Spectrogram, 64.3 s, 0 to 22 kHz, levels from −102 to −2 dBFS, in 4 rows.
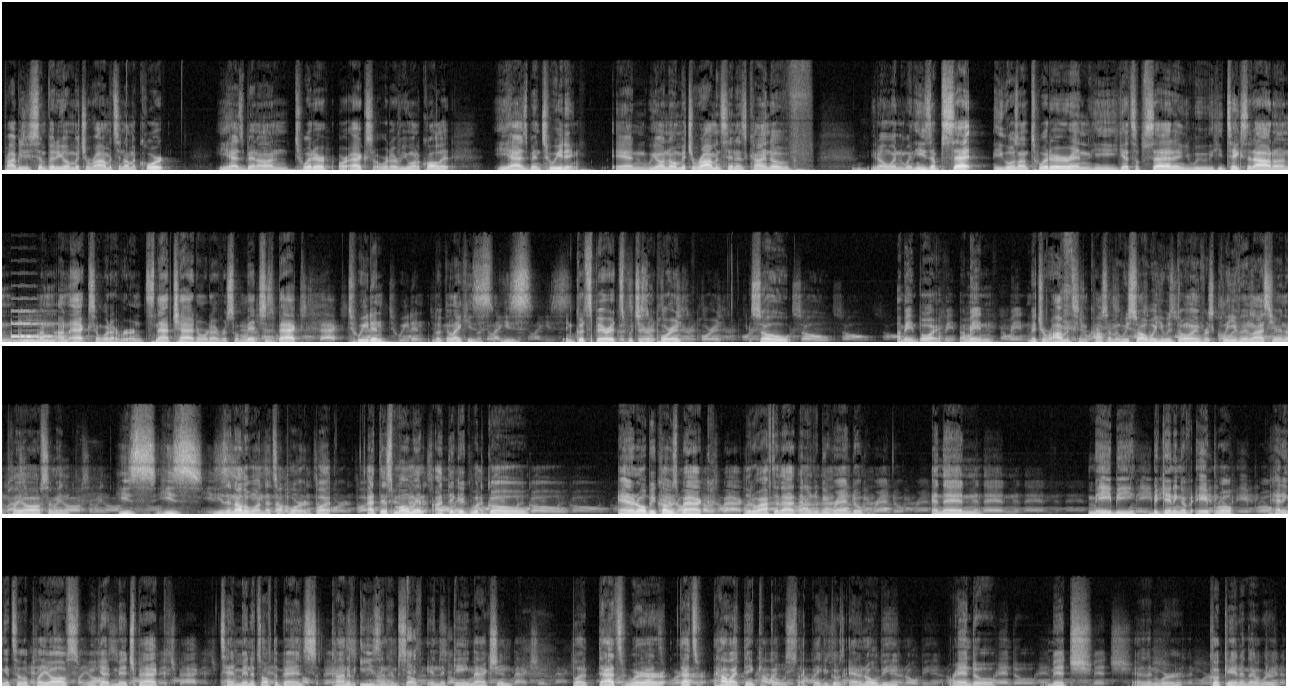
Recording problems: echo of what is said; noticeable; from 19 s on; 510 ms later, 15 dB below the speech
alarm; loud; at 16 s; peak 4 dB above the speech

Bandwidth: 14.5 kHz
